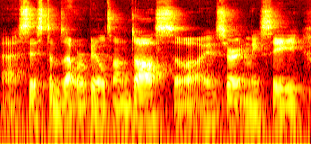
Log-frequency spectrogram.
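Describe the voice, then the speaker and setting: A man with an Irish accent speaks in a very deep, low pitch. Audible room echo and noticeable background noise surround him. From Ireland. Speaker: tech company CEO. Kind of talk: interview. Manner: hesitant with frequent repetitions.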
